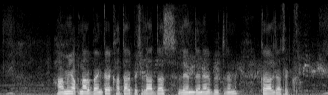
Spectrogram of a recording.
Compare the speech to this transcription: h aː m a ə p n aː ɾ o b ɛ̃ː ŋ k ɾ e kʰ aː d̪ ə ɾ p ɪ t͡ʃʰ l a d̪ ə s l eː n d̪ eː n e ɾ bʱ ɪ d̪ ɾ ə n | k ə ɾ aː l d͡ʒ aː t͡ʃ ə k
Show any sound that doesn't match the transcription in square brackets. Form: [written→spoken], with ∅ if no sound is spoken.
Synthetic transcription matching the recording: h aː m [a→i] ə p n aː ɾ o b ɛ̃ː ŋ k ɾ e kʰ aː [d̪→t̪] ə ɾ p ɪ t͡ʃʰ l a d̪ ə s l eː n d̪ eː n e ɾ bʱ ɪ [d̪→t̪] ɾ ə n | k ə ɾ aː l d͡ʒ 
